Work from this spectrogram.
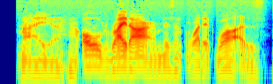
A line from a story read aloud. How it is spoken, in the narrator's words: War murmured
